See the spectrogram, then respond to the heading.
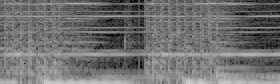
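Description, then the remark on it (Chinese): An intercom phone in a security guard room rings loudly in two electronic bursts separated by a short gap, a harsh, buzzy tone with a steady ringing pattern and no voices. “对讲机突然铃铃铃的响了起来。这个电话声啊，真的是太大声、太吵了，把沉睡中的黑喵都吵醒了。”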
